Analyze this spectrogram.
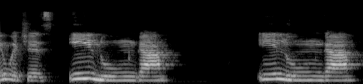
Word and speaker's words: i lunga: I lunga. So I've underlined the lun because that's where we're going to kind of hold on a little more, emphasize there. I lunga.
